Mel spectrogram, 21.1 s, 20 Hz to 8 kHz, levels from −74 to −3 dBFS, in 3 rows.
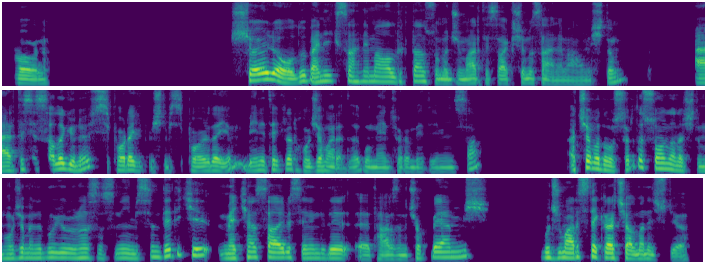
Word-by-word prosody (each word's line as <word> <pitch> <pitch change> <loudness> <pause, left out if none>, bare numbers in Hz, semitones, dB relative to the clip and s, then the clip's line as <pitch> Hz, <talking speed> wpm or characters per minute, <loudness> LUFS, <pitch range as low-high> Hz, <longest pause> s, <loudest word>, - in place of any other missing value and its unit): Doğru. 95 -2 +1 1.8
Şöyle 175 +3 +6
oldu, 110 +8 +5
ben 120 +1 +3
ilk 150 0 -3
sahnemi 135 -1 -2
aldıktan 130 +2 -1
sonra, 100 -9 -3
cumartesi 100 +2 -3
akşamı 100 +2 -4
sahnemi 80 -4 -6
almıştım. 80 - -7 0.7
Ertesi 110 +7 +1
salı 145 +1 +3
günü, 140 - 0
spora 125 - +1
gitmiştim, 110 -4 -6
spordayım. 105 0 -2
Beni 115 +3 -3
tekrar 130 +4 -2
hocam 110 0 -2
aradı, 100 +2 -5
bu 100 - -4
mentörüm 95 0 -6
dediğim 90 0 -10
insan. 90 0 -7 0.9
Açamadım 155 -9 +3
o - - +2
sırada, 130 - -2
sonradan 155 -7 +2
açtım. 110 -1 -4
Hocam 120 +3 -2
hani 125 0 -3
buyur 130 -2 -1
nasılsın 120 -2 -4
iyi 125 -1 -1
misin? 115 +7 -3
Dedi 175 +5 +1
ki 190 -2 +2
mekân 120 +5 0
sahibi 135 -1 +4
senin 120 -2 -3
dedi, 120 0 +2
eee, 95 - -3
tarzını 95 -1 -4
çok 115 +1 -6
beğenmiş. 145 +4 0 0.5
Bu 135 - +1
cumartesi 130 +3 +3
tekrar 135 -5 +7
çalmanı 110 -3 +2
istiyor 85 -5 -5
120 Hz, 150 wpm, -23 LUFS, 105-140 Hz, 1.8 s, tekrar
